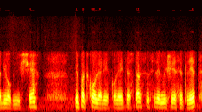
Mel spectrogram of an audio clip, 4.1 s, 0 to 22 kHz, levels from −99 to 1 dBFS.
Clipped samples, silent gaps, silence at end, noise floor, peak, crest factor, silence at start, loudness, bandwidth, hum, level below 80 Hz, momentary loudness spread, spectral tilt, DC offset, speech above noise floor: under 0.1%; none; 0 s; -44 dBFS; -6 dBFS; 16 dB; 0 s; -23 LUFS; 4.1 kHz; none; -68 dBFS; 7 LU; -8 dB/octave; under 0.1%; 23 dB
